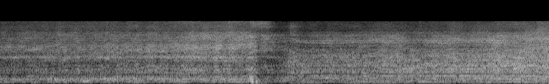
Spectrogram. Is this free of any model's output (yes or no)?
no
